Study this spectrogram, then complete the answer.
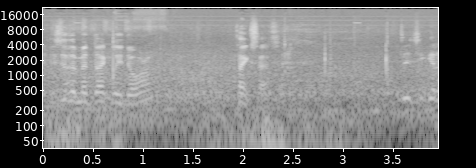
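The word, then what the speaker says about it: Medaglia d'Oro: Is it the Medagli Dora? Thanks, Nancy. Did you get it right? I don't know. Huh? I don't know. You don't pronounce the G. Medali or... Medaglia Dora? Yeah.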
